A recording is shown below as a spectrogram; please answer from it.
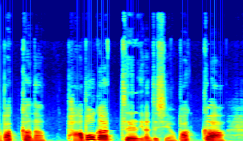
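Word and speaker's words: バカ: 자, 바카나 바보 같은 이란 뜻이에요. 바카, 우리 속어로 약간 빠가 이런 말 쓰죠. 원래 발음은 바카가 맞고요.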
